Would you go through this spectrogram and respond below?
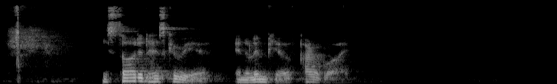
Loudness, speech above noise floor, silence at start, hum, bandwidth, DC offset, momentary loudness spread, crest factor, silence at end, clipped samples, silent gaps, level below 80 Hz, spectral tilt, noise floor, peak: -29 LUFS; 53 dB; 0.1 s; none; 16.5 kHz; under 0.1%; 17 LU; 24 dB; 2.1 s; under 0.1%; none; -68 dBFS; -4.5 dB/octave; -81 dBFS; -8 dBFS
